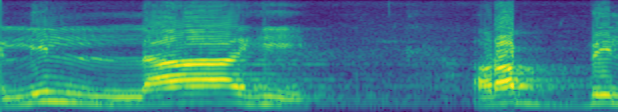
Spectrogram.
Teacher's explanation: را کو موٹا کریں گے، با حروف قلقلہ ہے، حروف مشدد بھی ہے، تو اس کو دو بار پڑھیں گے اور خوب جماؤ کے ساتھ پڑھیں گے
